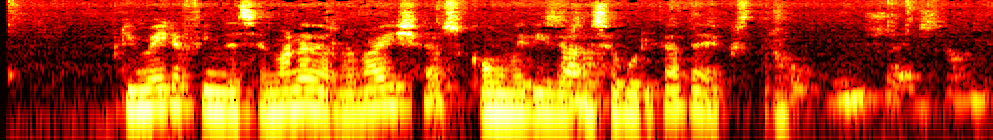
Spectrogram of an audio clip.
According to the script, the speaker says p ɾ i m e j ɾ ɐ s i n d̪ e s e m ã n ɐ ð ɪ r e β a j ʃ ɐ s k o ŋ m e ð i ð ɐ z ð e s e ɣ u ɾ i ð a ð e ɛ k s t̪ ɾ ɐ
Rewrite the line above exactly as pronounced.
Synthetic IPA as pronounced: p ɾ i m e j ɾ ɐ f i n d̪ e s e m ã n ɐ ð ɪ r e β a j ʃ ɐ s k o ŋ m e ð i ð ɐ z ð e s e ɣ u ɾ i ð a ð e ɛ k s t̪ ɾ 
